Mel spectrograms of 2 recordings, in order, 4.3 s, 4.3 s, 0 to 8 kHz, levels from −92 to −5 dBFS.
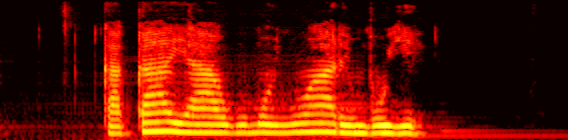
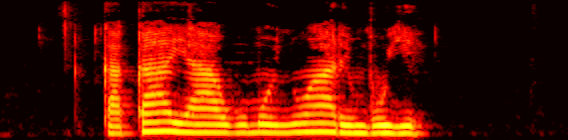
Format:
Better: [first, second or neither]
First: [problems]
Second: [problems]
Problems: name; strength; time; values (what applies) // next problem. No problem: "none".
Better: second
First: noise reduction (neural separator model SepFormer DNS4)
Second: none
